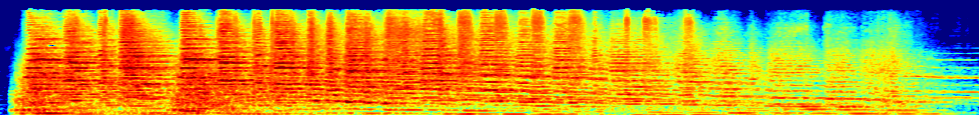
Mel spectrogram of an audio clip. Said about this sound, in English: He hides in the she's... chapel all and there's like a musical theme for Angelotti. That, Should we listen to that yes, right this second? It's like it's a very fugitive, like theme.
